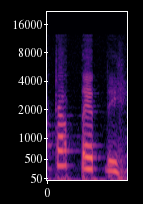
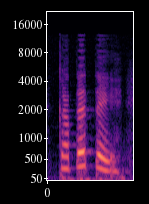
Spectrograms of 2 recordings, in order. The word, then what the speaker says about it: cateter: Os médicos querem falar catéter, mas o certo é cateter.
